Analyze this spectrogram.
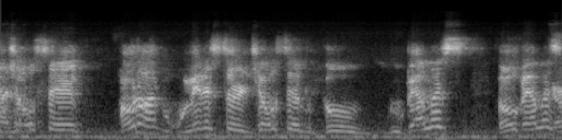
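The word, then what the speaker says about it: Goebbels: Minister Joseph Gubellis. Gollis. How you pronounce that last name? Gerbles, buddy. Okay. So, so okay. Gerbles, that's how you pronounce his name? Gobles.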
